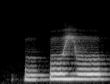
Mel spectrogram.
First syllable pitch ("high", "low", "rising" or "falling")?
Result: low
